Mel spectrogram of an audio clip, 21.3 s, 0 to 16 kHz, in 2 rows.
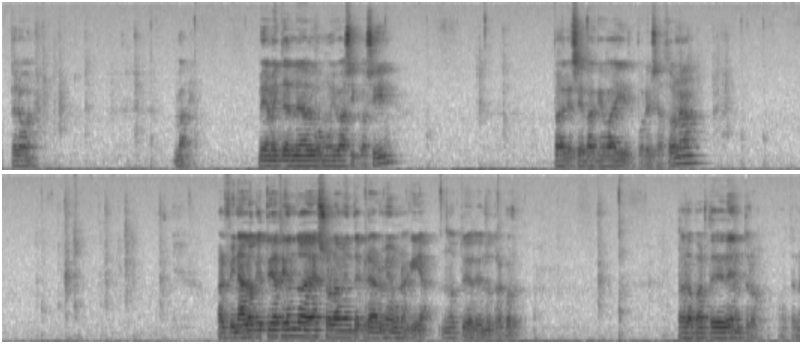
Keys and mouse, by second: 0.0-1.6 middle drag, 1.6 f, 2.1 click, 3.5-5.1 middle drag, 5.1-6.5 drag, 6.5-7.5 shift+middle drag, 7.5-9.9 shift+drag, 9.5 f, 11.2 shift+click, 11.7 shift+middle click, 13.6-15.3 drag, 15.0 f, 16.6 middle click, 17.3 click, 17.8 middle click, 18.9 click, 19.6 ctrl+middle click.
